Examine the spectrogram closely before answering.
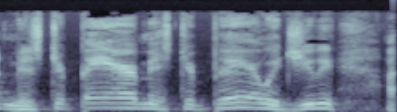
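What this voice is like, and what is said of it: Little duck voice, Yakky Doodle. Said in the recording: “this little duck named Yakky Doodle ... that voice, that little duck ... this little little voice”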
